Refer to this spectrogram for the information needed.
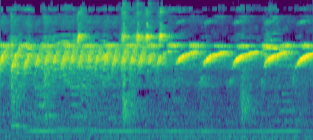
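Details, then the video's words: Canary song with a fast high rolling trill that slows into separate rising whistled notes repeated about every third of a second, low hum in the background. "Kenari Gacor Ngerol Panjang"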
